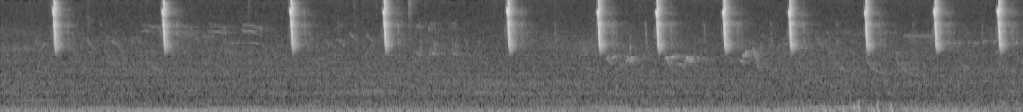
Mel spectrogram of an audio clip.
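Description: A chipmunk sounds its alarm with a string of sharp, high-pitched chips, spaced roughly a second apart and very even in rhythm. A low, steady rumble of background noise runs beneath the calls.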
